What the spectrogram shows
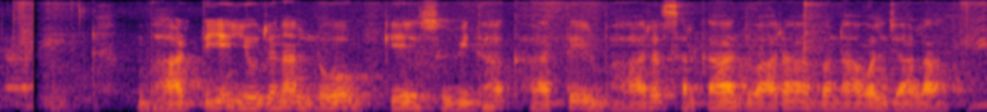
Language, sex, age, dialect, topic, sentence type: Bhojpuri, male, 41-45, Western, banking, statement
